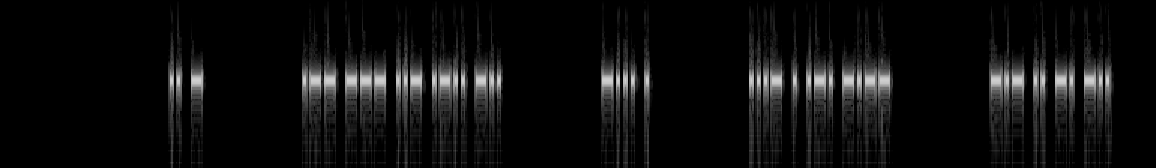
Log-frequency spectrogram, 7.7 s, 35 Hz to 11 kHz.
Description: Morse code, heard as a keyed tone, about 50 wpm, 700 Hz. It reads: IT WOULD BE VERY KIND
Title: 4x Word-Spacing - Sentences from Top 200 Words - 50wpm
